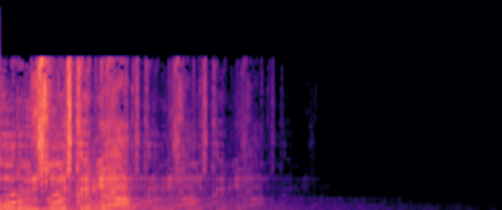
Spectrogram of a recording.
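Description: A young girl sings, then the singing fades away into silence.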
